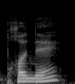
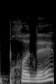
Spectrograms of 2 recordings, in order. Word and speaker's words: prenait: Je prenais, tu prenais, il prenait, final T not pronounced, so the same form, okay?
